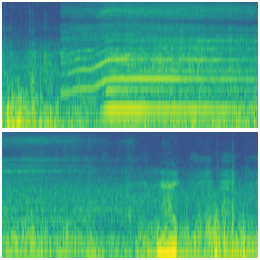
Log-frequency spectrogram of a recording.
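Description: Small brushless electric motor on a foam RC glider spinning a three-bladed pusher prop: a whine that starts about a second in, rises in pitch as it spools up, then holds steady for several seconds before dying away. The plane is stuck on the grass with not enough grunt to take off.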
